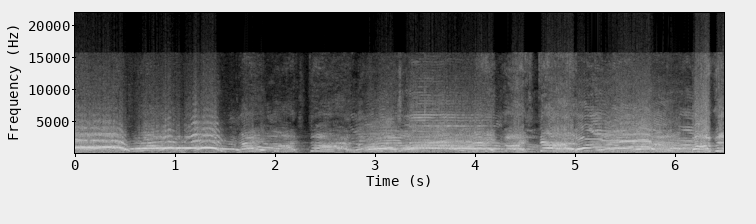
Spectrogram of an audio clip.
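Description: A crowd of young men shouting and cheering together, many voices overlapping, with one brief lull a little over two seconds in.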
